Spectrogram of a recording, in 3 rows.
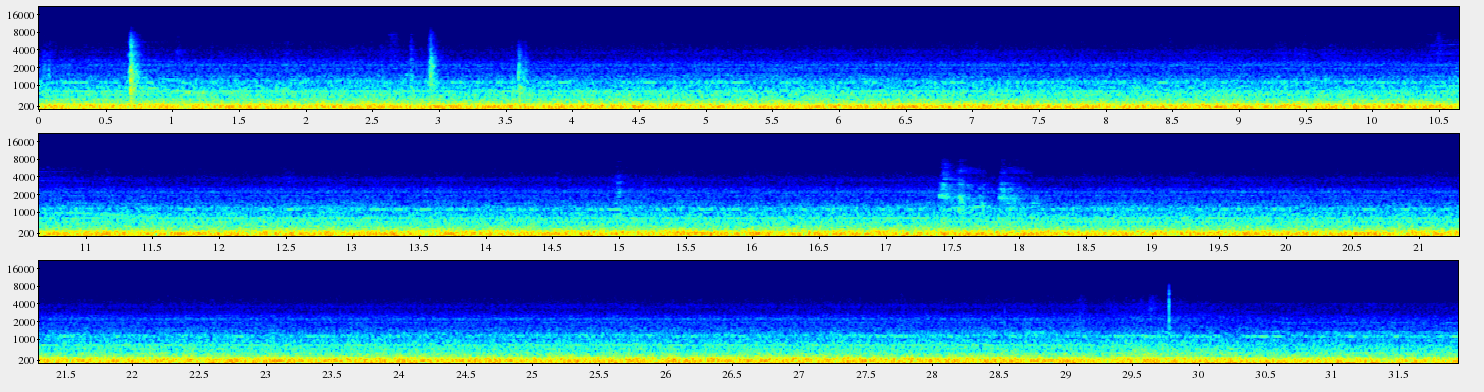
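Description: Steady cabin noise of an Airbus A330-300 in descent: the jet engines' drone and the rush of air past the fuselage, with a few steady tones running through it. A few faint clicks come near the start, and a short rattle a little past halfway.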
